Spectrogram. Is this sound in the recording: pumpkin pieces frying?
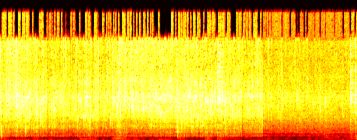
yes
